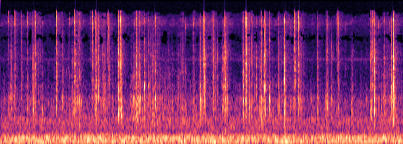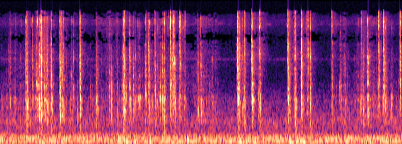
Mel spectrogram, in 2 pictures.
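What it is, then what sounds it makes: Plastic computer keyboard being typed on. Fingertips type rapidly on a plastic computer keyboard, producing a dense stream of sharp, bright key clicks over a steady low hum, ending with a single finger pressing one key.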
